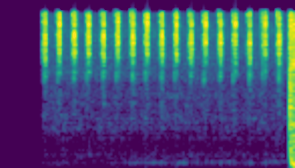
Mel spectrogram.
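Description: Rapid, evenly spaced ticking sound effect, about eight short sharp ticks a second, like a fast-running clock.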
